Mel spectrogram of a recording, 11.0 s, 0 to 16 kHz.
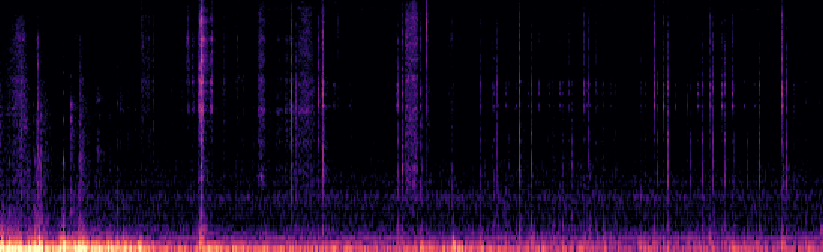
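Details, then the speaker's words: Mechanical keyboard stabilizer with Gateron Ink V1 switch held tight in PCB, key pressed repeatedly: sharp clicks with a faint tick each stroke from the stabilizer. "ticking I'm holding on the switch at least you know just so it stays tight in the PCB"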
